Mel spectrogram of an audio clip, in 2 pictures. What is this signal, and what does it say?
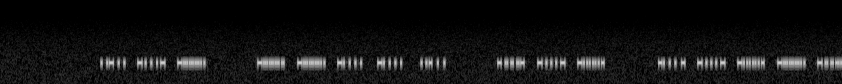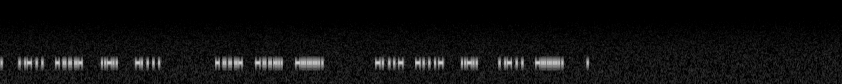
Hellschreiber (Feld-Hell, 122.5 baud), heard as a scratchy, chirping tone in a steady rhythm, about 1020 Hz. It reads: THE BELLY AND UNDERTAIL ARE WHITE.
